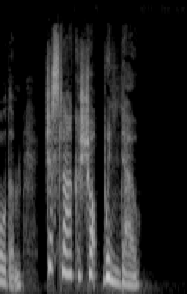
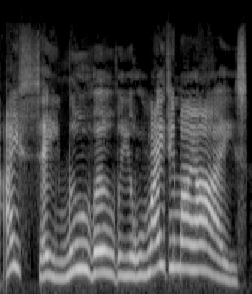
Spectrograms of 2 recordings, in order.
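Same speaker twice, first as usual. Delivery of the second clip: put-on high, loud, slowed baby voice; a baby calling out, bossy and loud; loud baby John; 9 semitones higher, 7 dB louder, slower than usual. A narrator's reading. Baby John shouting at the sunlight to move. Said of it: "said John in a loud voice".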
